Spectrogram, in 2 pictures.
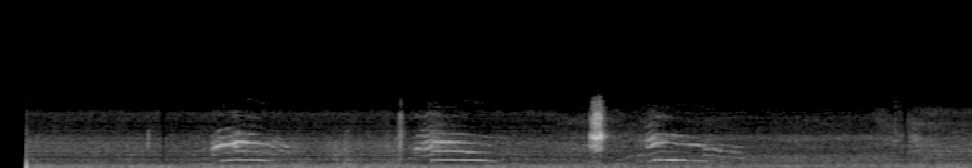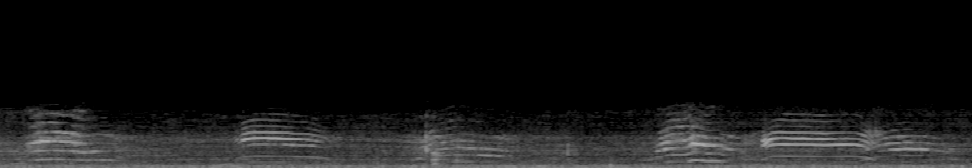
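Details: Domestic cat being wound up with cat videos; a long series of clear, tonal meows, each arching up then down, coming every one to two seconds, with some louder and more drawn out, and a sharp click at four seconds.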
